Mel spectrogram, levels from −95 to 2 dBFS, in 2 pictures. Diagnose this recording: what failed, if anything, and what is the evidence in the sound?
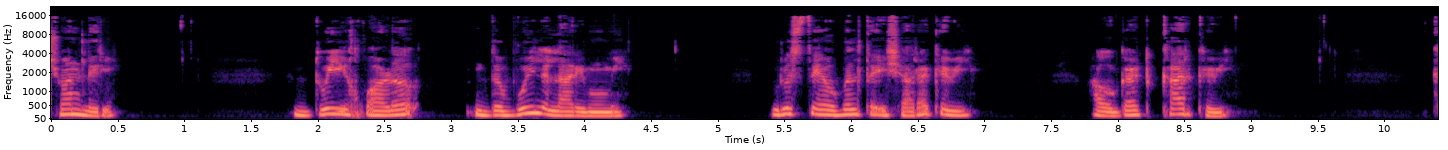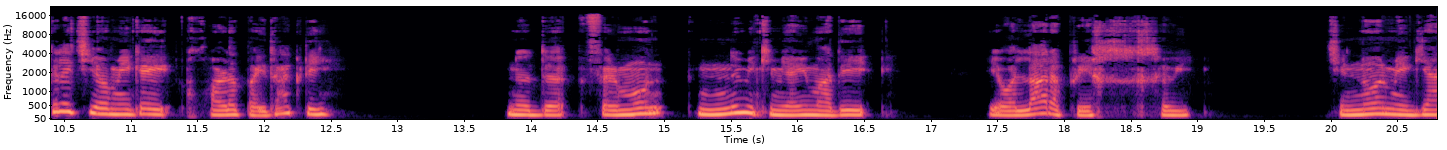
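Nothing failed; no fault is audible in the speech.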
